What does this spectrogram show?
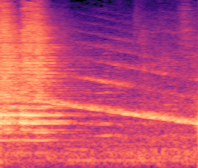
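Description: fire truck sirens passing

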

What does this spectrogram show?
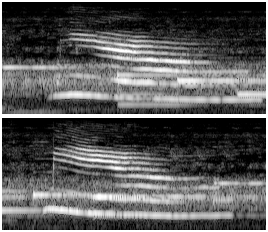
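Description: cats meowing

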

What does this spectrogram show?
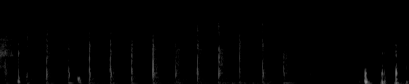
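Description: one person clapping hands

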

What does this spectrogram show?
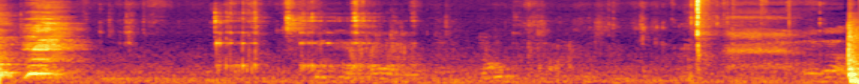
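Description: sipping a drink

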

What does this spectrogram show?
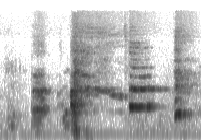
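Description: dog barking loudly

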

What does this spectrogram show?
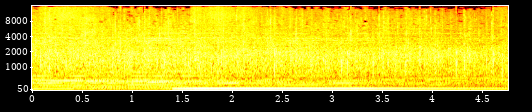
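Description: audience clapping hands

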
